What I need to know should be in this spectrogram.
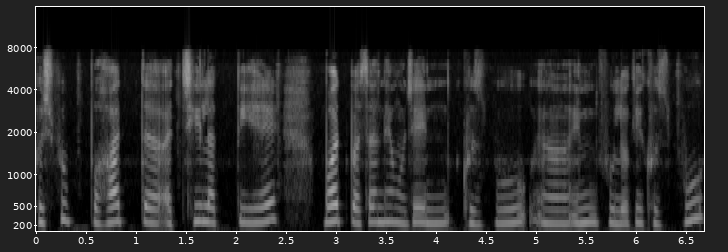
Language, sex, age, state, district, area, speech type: Hindi, female, 30-45, Madhya Pradesh, Betul, rural, spontaneous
